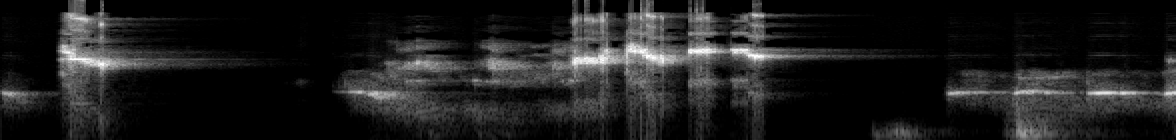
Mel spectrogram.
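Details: Oriental white-eye in energetic wild-style song meant to trigger other birds to sing. A short high twitter, then a run of quick, bright warbling notes, followed by a steady mid-pitched whistled tone with a soft thump.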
